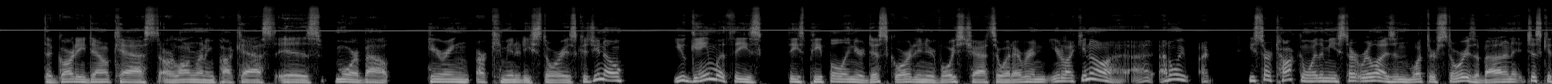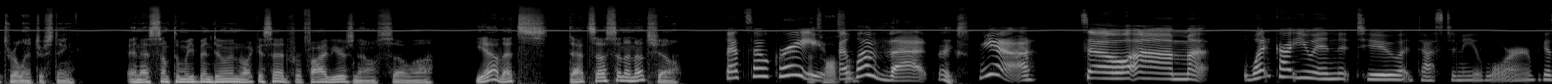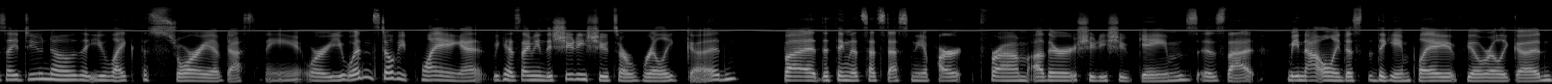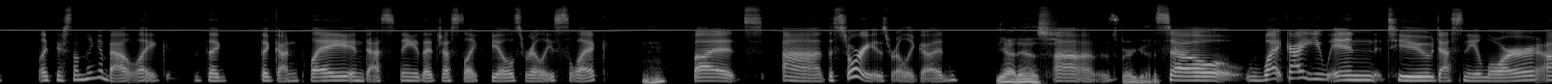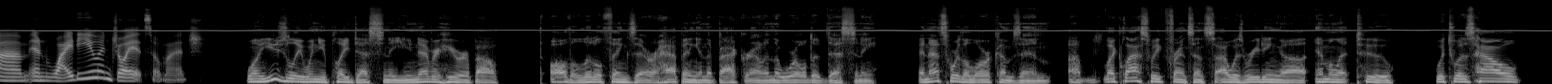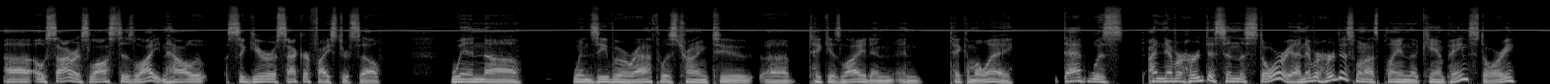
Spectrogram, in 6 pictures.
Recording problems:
high-pitched whine; noticeable; throughout; 5 kHz, 15 dB below the speech

